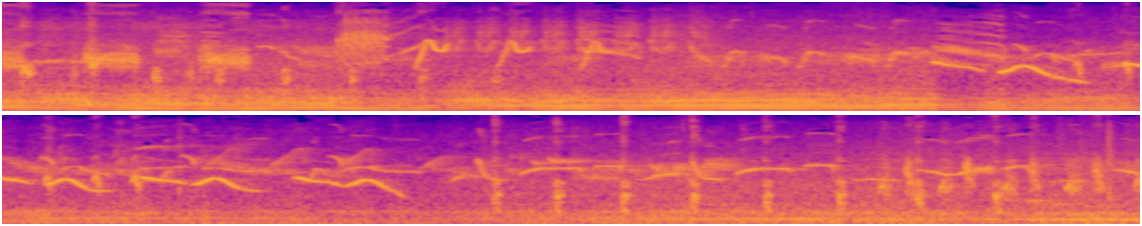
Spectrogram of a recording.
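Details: Chinese hwamei, tame and caged, singing from a hand-carried cage: varied whistled notes and a run of falling slurs over a steady low mechanical hum.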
